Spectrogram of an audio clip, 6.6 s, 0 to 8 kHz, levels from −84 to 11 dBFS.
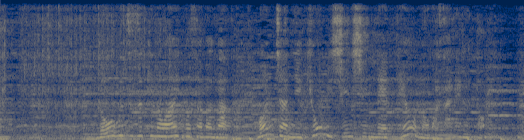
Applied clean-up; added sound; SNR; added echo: none; none; none; reverberation time 2.4 s.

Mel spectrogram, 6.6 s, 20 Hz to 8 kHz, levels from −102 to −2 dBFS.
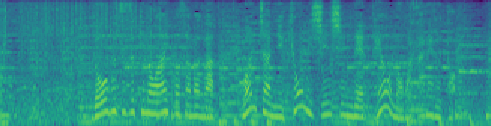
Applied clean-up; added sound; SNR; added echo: none; none; none; none.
